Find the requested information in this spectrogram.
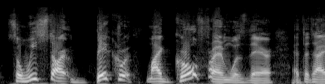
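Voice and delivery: normal talking voice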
